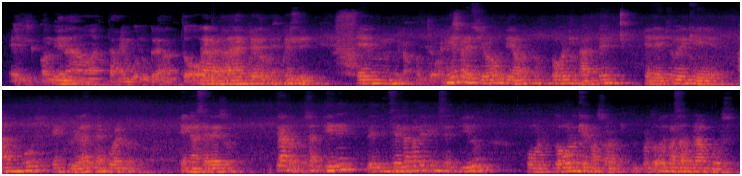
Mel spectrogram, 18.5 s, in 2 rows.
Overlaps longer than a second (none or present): present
